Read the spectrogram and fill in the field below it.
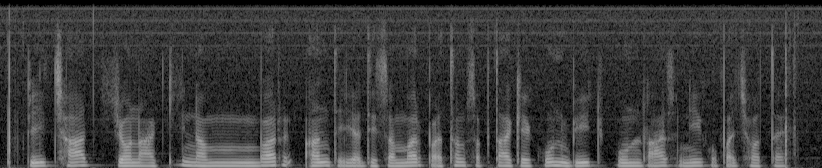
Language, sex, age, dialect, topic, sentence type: Maithili, male, 18-24, Angika, agriculture, question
